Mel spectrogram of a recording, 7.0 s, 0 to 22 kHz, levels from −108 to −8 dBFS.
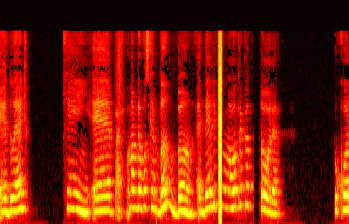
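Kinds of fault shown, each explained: Wireless microphone noise hit: the speech drops under two short bursts of hiss, one from 2.29 to 2.48 s and a briefer one from 4.35 to 4.46 s. The radio signal from an analogue FM microphone fades when reflected paths cancel, so the receiver's own noise rises and swamps the audio. Unlike steady background hiss or a digital dropout's clean gap, each hit is a swish of static that swells and clears within a fraction of a second.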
